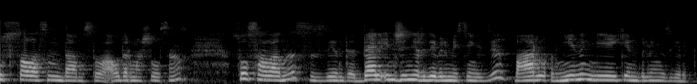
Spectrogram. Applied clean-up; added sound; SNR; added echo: none; none; none; none.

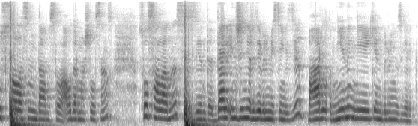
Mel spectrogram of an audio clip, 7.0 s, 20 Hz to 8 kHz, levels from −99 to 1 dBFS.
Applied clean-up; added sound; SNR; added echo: none; Knock; -2 dB; none.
